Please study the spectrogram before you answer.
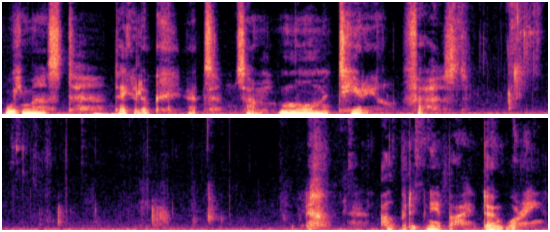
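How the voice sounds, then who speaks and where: Casting: man to play a kindly gentleman necromancer tutor for fantasy game ASMR roleplay; very low, breathy half-whisper, slow and reverent. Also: lively intonation. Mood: kindly, encouraging. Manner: unhurried, soothing, genteel formal phrasing. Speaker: teacher guiding a student.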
